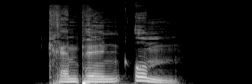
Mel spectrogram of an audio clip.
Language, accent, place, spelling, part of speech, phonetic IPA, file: German, Germany, Berlin, krempeln um, verb, [ˌkʁɛmpl̩n ˈʊm], De-krempeln um.ogg
- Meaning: inflection of umkrempeln: 1. first/third-person plural present 2. first/third-person plural subjunctive I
